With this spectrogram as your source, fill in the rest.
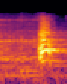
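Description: A dog gives a single short bark, close and fairly loud, over a quiet background.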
